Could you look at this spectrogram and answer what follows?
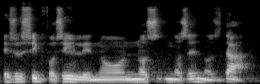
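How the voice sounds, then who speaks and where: A man who hosts a podcast and talks reflectively, pausing and repeating words as he searches for them. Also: on the low side, steady tone, dark tone. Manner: thoughtful, halting, repeats words while searching. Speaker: podcast host. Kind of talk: reflective conversation.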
